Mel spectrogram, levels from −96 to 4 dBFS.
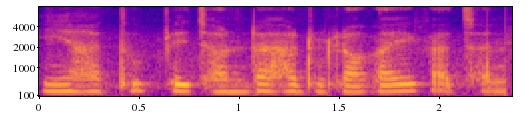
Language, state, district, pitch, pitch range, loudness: Nepali, West Bengal, Darjeeling, 220 Hz, 205-230 Hz, -18 LUFS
